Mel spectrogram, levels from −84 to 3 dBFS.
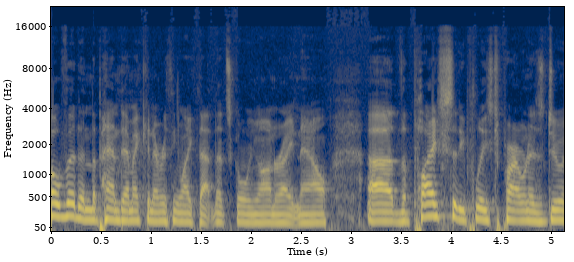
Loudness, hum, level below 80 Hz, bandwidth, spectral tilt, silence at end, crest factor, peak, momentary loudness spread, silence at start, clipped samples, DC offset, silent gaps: -18 LUFS; none; -36 dBFS; 16.5 kHz; -6.5 dB/octave; 0 s; 16 dB; -2 dBFS; 6 LU; 0 s; under 0.1%; under 0.1%; none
